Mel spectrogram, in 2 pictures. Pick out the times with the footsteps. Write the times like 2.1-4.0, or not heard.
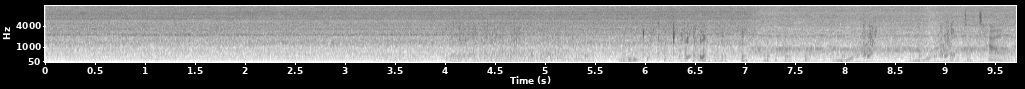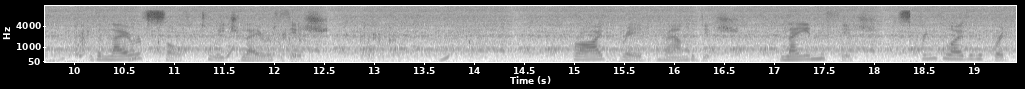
not heard.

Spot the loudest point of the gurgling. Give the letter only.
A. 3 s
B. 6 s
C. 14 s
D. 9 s
B.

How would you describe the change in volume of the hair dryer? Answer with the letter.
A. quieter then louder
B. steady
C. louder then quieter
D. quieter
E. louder
B.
